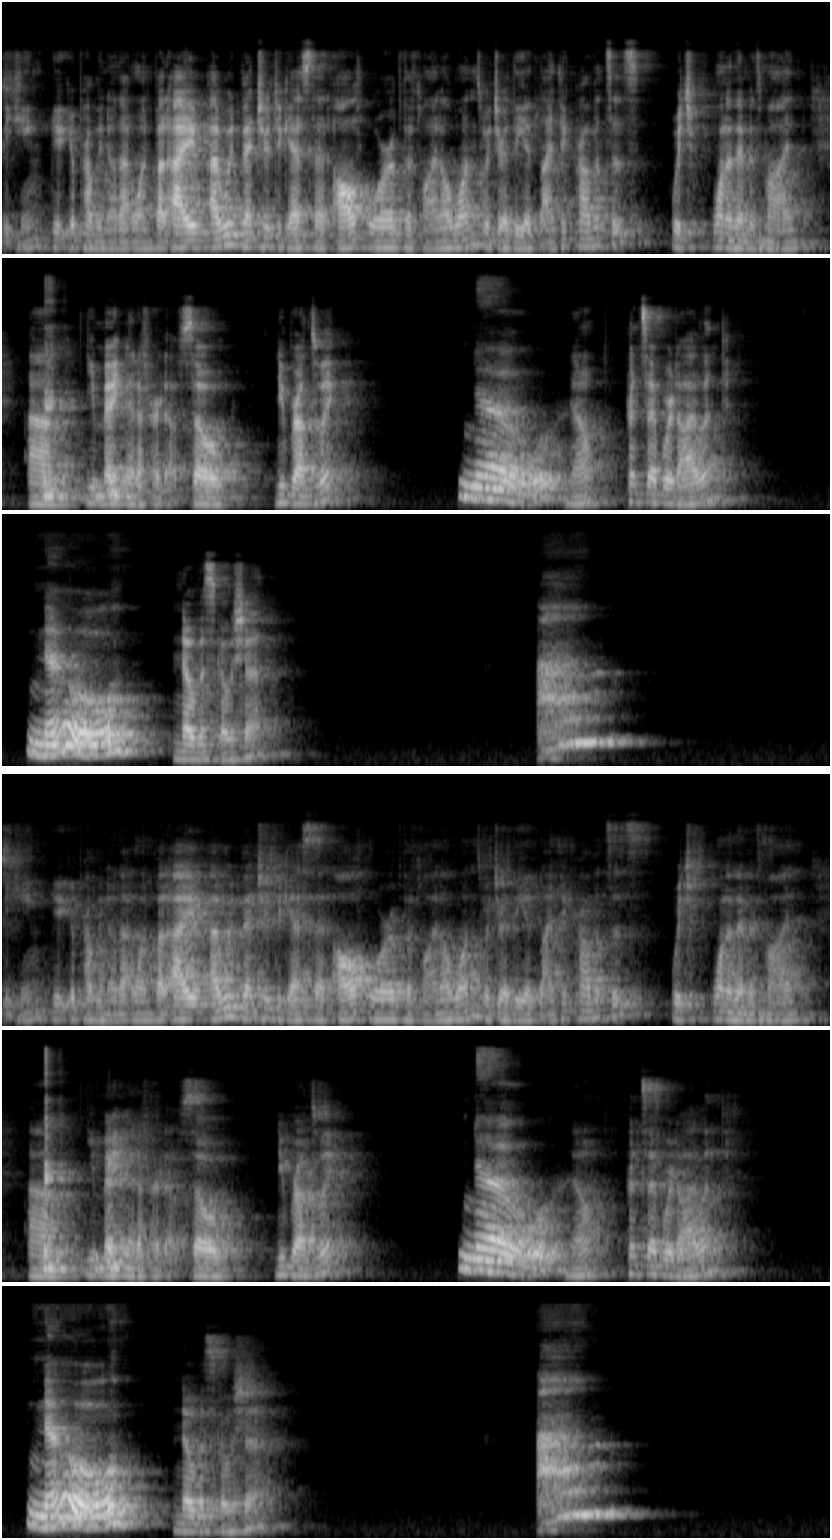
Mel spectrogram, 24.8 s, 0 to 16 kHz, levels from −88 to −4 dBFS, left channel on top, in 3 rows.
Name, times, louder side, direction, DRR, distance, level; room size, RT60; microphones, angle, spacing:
voice 1, 0.0-6.4 6.7-10.5 11.0-11.6 13.9-14.2 14.5-15.6 18.3-19.2, left 3 dB, 55° left, 10 dB, 3.3 m, -31 dB
voice 2, 12.8-13.8 16.8-17.8 21.9-22.7, right 1 dB, 35° right, 7 dB, 4.6 m, -24 dB
25.5 x 21.0 x 8.5 m, 0.86 s
head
